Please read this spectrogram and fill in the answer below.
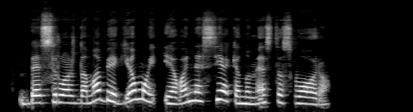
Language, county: Lithuanian, Marijampolė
